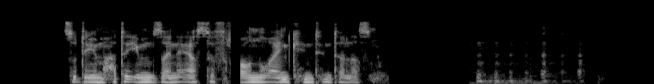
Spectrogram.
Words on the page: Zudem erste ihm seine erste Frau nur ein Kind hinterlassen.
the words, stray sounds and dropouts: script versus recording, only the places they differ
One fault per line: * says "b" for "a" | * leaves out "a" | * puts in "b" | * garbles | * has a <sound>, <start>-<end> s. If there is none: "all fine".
* says "hatte" for "erste"
* has a dropout, 2.3-2.4 s
* has a laugh, 4.7-5.9 s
